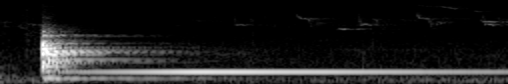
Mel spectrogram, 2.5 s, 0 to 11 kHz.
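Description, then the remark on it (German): A cracked bronze bell from Spain, cast in 1824, 80 cm in diameter and weighing 300 kg, struck once for testing, giving a dull, slightly rough clang whose tones fade quickly, leaving one faint humming partial that lingers; faint bird chirps in the background. “Das ist eine Glocke von 1824 und diese Glocke haben wir bekommen für Untersuchungen, weil diese Glocke einen Riss hat.”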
